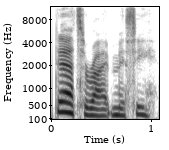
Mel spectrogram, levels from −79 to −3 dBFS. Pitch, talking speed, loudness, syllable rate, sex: 220 Hz, 165 wpm, -16 LUFS, 3.9 syllables/s, female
